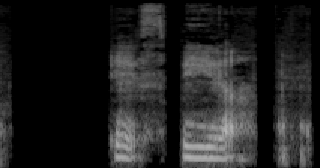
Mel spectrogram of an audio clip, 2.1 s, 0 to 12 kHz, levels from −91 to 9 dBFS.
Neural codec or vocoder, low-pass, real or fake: vocoder, 48 kHz, 128 mel bands, Vocos; 10.8 kHz; fake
